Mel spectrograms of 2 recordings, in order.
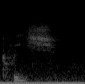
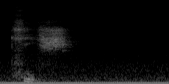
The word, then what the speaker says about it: quiche: I know you want to say quiche, but it's just quiche.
